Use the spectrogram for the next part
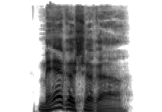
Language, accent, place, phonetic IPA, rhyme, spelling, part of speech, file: German, Germany, Berlin, [ˈmɛːʁɪʃəʁɐ], -ɛːʁɪʃəʁɐ, mährischerer, adjective, De-mährischerer.ogg
- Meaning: inflection of mährisch: 1. strong/mixed nominative masculine singular comparative degree 2. strong genitive/dative feminine singular comparative degree 3. strong genitive plural comparative degree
